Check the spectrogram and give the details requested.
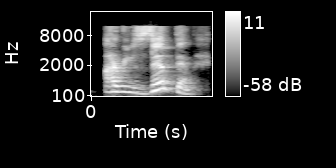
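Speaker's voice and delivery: plain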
